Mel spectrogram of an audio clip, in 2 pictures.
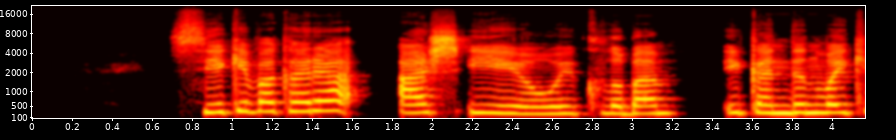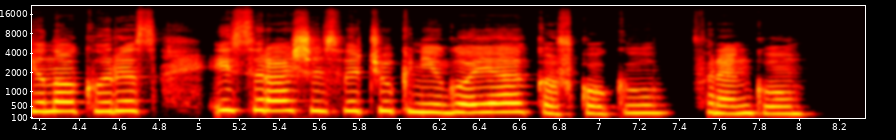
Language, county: Lithuanian, Panevėžys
